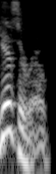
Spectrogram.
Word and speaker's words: Jezero: Conceivably, microbial life could have lived in, Jezer- in Jezero. See, it's very easy to, to mispronounce.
